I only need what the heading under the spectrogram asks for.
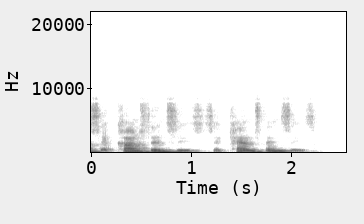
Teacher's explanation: Sis contains short e, it's equally a weak vowel, so the syllable is not stressed. So the only syllable that contains a strong vowel sound here is sir, sir. So it takes the primary stress. The syllable takes the primary stress, the first syllable.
